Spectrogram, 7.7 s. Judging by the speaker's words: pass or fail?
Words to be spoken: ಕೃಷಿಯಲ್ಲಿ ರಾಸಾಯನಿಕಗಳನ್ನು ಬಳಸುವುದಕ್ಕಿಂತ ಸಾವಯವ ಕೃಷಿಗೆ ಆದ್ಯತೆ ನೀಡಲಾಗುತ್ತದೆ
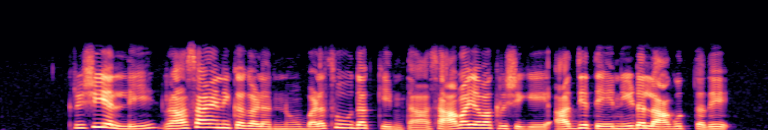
pass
